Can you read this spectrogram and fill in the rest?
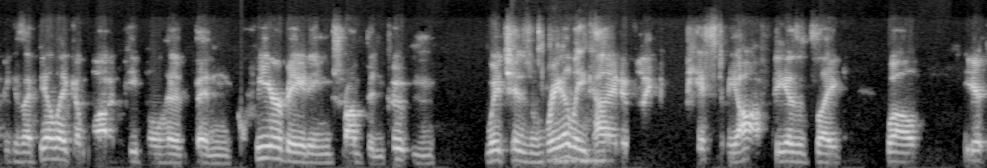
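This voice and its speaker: Man host, halting, a bit tongue-tied; dry, muffled lo-fi recording. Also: on the high side, no echo. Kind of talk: casual conversation.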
